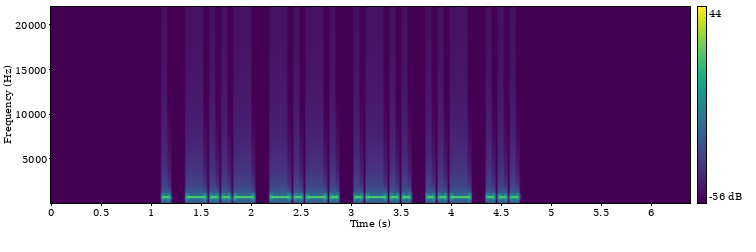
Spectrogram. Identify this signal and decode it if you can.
Morse code, heard as a keyed tone, about 20 wpm, 700 Hz. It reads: EXCLUS
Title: Build A Word - 3 Letters At A Time - 9-Letter Words - 20wpm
